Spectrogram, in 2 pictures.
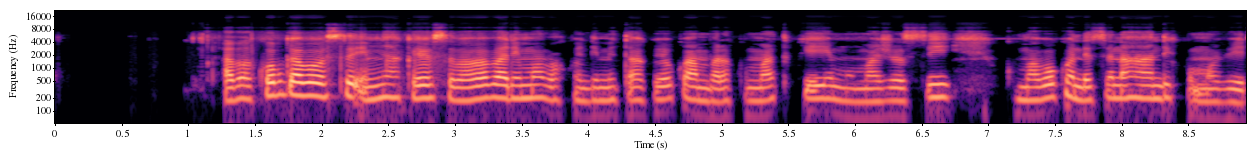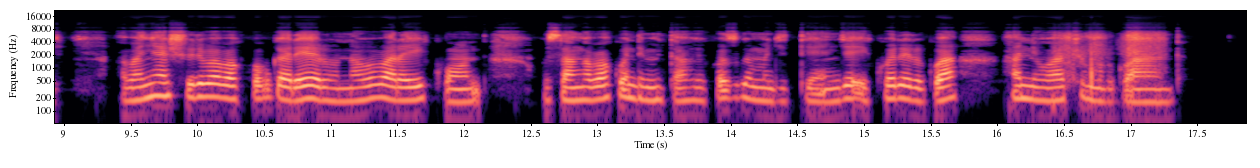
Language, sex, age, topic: Kinyarwanda, female, 18-24, education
